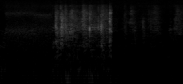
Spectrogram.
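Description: Near silence: faint room sound over a video-call line, with a brief patch of faint high-pitched noise before the line goes almost dead about two-thirds of the way through.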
